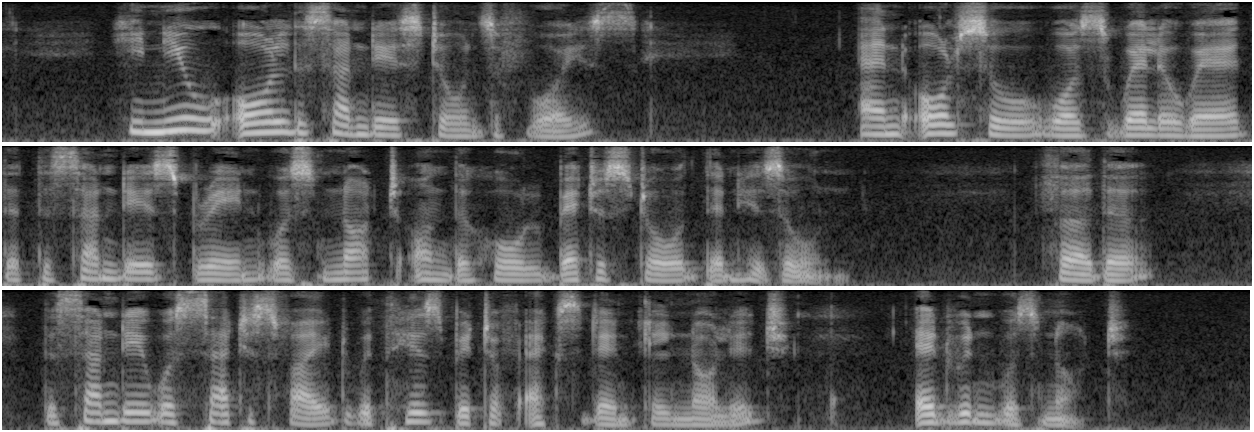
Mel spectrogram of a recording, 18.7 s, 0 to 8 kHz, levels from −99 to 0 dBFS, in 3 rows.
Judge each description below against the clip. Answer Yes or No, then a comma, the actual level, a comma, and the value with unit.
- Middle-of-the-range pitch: Yes, medium, 150 Hz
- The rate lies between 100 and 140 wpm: Yes, slow, 135 wpm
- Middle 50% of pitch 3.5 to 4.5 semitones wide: No, average, 5.1 semitones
